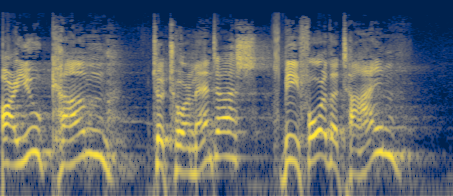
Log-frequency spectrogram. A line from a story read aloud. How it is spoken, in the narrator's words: a legion of demons inside him, and they cried out and said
